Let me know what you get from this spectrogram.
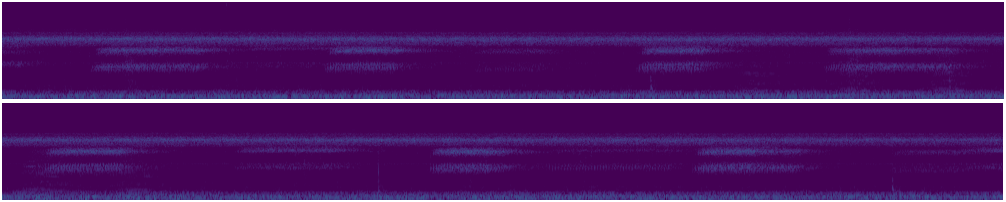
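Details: Thousands of frogs singing in the rain. Short tonal calls, each under a second, overlap and follow one another almost continuously, about a dozen in twenty seconds, over a persistent high-pitched drone and a thick low wash of rainfall.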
